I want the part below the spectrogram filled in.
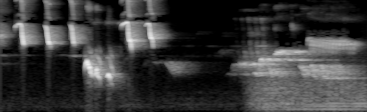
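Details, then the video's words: Shama song used as a provoking lure for other white-rumped shamas: quick bright high chips alternating with lower falling trilled notes, a short pause, then long sustained whistled tones over a low rumbling background. "SEKALI PANCINGAN Murai Batu anda langsung NAIK EMOSI mendengarnya"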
